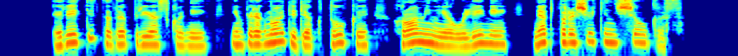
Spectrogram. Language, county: Lithuanian, Utena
